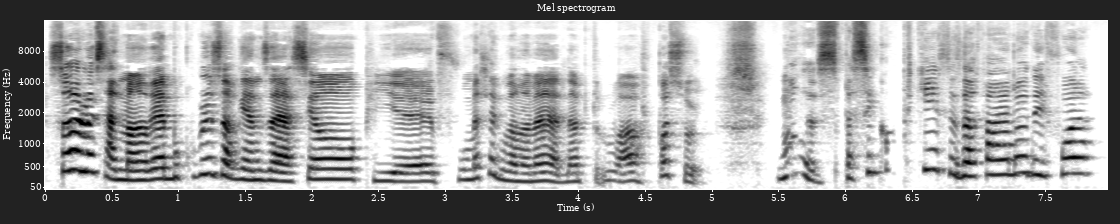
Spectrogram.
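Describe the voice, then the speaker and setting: Excitable Québécoise woman in her fifties. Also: a little high. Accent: Québécois French. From Quebec. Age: 50s. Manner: excitable and chatty, quick shifts in energy. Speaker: painting channel host. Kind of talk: casual livestream chat reading comments.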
